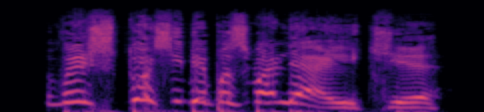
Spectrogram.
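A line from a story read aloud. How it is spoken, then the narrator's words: Woman shouting from below. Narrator (Russian): Дамочка внизу что-то кричала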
